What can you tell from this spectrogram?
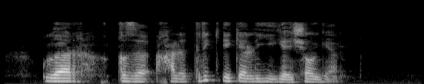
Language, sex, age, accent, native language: Uzbek, male, 18-24, Namangan, Uzbek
